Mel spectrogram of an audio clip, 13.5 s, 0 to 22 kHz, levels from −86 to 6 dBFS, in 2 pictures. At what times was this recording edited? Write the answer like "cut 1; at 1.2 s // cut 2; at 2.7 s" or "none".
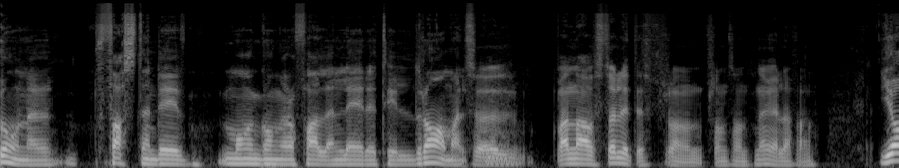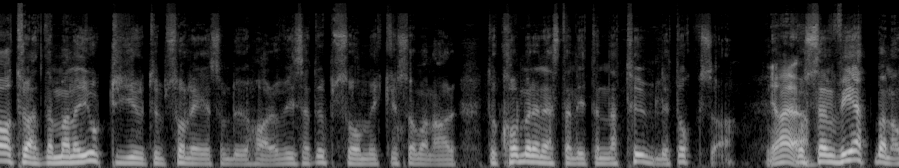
cut 1; at 3.5 s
